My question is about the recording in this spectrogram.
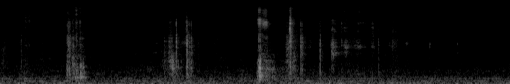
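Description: Tattoo machine kit parts being handled and fitted together by hand: a scattering of short, faint scrapes, rustles and small clicks, the clearest about two and a half seconds in.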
